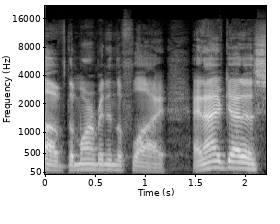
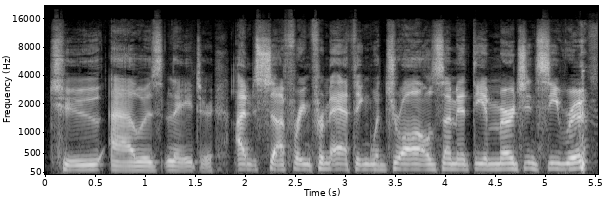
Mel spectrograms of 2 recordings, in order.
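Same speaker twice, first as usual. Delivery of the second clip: The Fly. Pretend. Host voices The Fly character.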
